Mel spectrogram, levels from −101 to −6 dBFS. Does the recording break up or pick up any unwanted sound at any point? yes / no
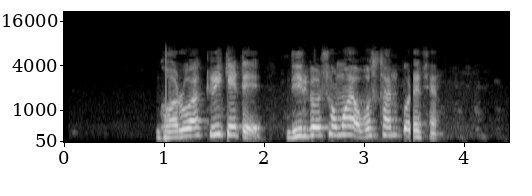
yes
